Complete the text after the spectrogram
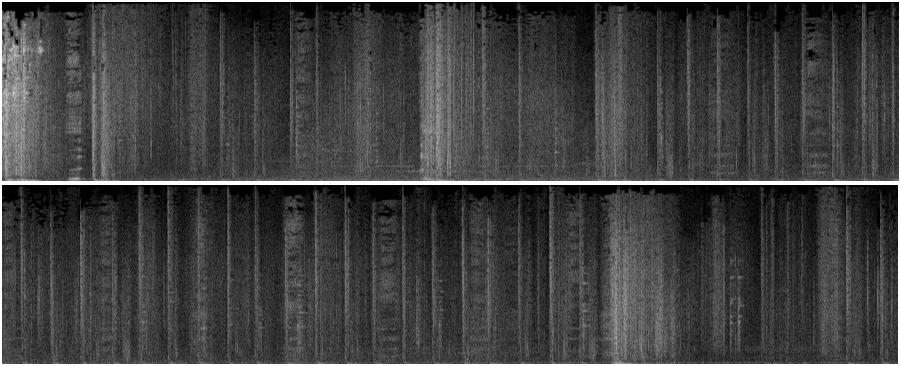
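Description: Footsteps crunch quickly over stone and gravel.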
